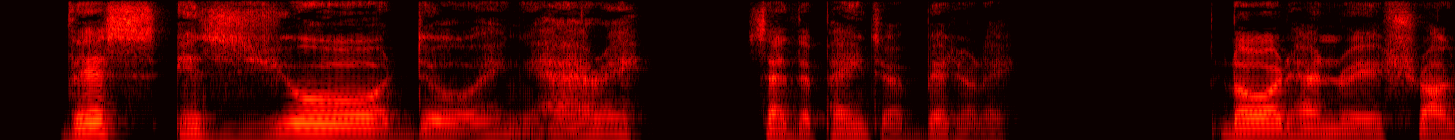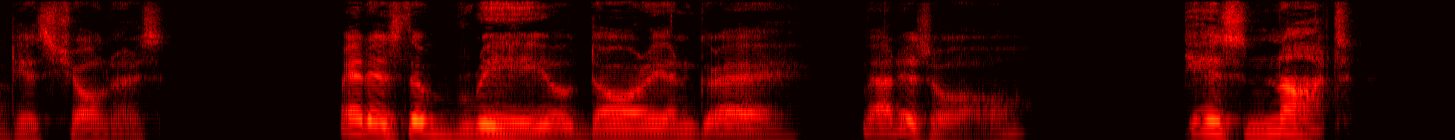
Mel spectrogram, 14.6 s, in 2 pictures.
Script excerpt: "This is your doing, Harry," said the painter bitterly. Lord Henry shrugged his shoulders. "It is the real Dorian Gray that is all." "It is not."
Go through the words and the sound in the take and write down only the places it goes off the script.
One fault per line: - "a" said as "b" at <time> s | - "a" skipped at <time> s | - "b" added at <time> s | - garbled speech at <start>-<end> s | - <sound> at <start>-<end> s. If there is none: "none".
- "It" skipped at 12.5 s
